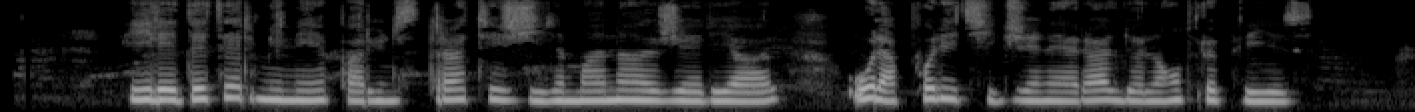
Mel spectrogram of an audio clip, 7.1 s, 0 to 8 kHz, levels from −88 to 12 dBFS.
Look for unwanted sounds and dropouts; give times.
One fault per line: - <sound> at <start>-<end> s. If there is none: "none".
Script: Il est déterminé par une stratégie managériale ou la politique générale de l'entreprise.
none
